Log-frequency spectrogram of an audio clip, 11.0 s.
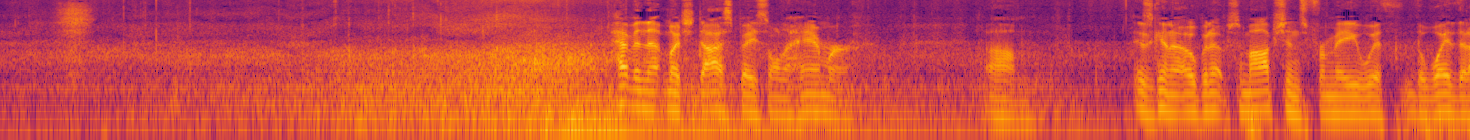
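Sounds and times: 
car passing by outdoors: 0.4 - 8.9
speech: 4.6 - 6.5, 7.4 - 7.8, 8.5 - 11.0.

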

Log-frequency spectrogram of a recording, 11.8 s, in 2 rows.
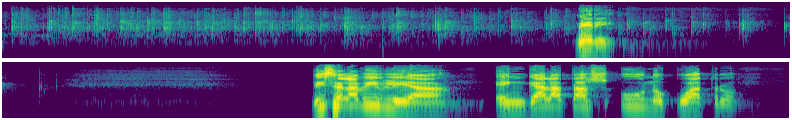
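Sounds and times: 
crowd applauding: 0.0 - 6.4
speech: 4.3 - 4.7, 8.3 - 11.5.

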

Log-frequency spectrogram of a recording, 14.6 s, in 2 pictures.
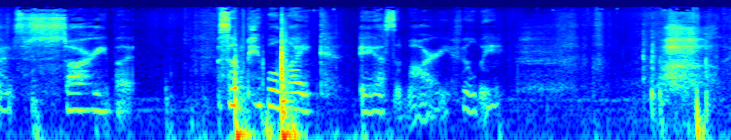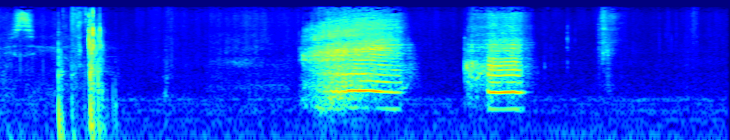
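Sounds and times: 
speech: 0.2 - 1.5, 2.2 - 5.4
person blowing nose into a tissue: 10.3 - 13.5.

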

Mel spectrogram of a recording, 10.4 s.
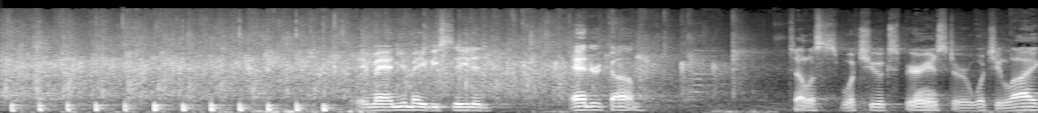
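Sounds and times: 
applause: 0.0 - 7.6
audience clapping in rhythm: 0.0 - 7.6
speech: 3.7 - 5.0, 5.7 - 6.5, 7.9 - 10.3.

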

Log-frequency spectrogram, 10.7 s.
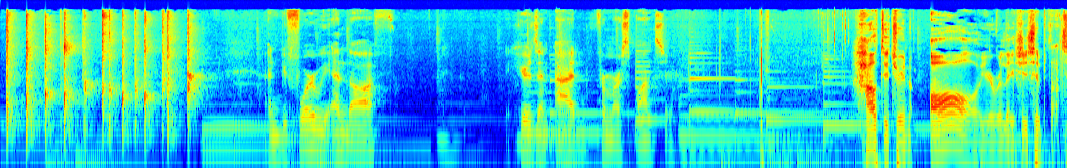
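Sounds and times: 
round of applause: 0.0 - 2.1
speech: 2.7 - 3.9, 5.2 - 7.4, 8.6 - 10.6.

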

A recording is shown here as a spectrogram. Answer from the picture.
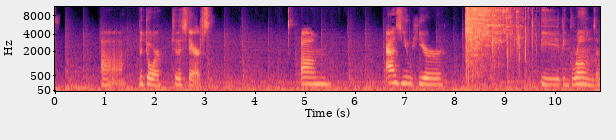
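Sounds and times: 
speech: 1.0 - 3.2, 4.9 - 5.6, 6.6 - 7.8, 9.7 - 10.8
glass shards tinkling and scattering: 8.2 - 9.7
window glass shattering: 8.2 - 9.7.

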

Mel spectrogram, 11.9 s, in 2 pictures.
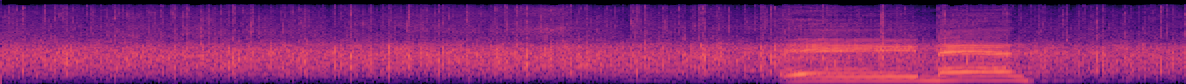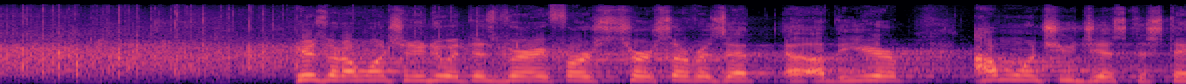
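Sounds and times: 
audience clapping: 0.0 - 8.9
speech: 3.9 - 5.3, 7.4 - 11.8.

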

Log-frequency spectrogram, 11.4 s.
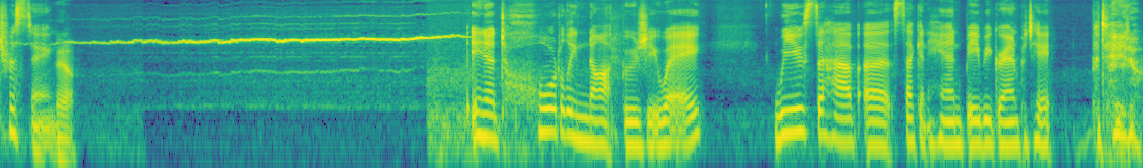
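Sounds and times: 
stove kettle whistling: 0.0 - 6.4
speech: 0.1 - 0.8, 4.7 - 7.1, 7.7 - 11.4.

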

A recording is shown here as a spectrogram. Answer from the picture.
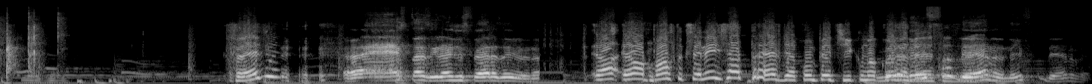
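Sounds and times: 
hand clapping: 0.0 - 1.5
speech: 2.3 - 10.9
laughter: 2.4 - 5.4, 8.9 - 10.0.

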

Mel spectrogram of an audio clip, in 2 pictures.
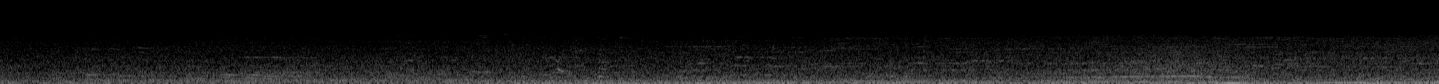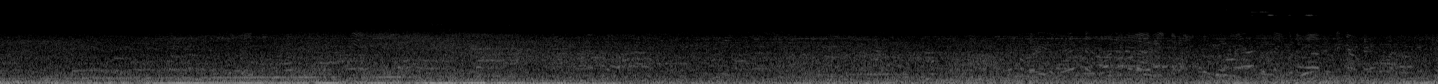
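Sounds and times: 
murmur of voices on a busy Shibuya street in Tokyo: 0.0 - 28.7
passing traffic on a Shibuya street in Tokyo: 0.0 - 28.7.

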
